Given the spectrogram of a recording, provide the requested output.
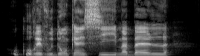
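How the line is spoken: Mocking call. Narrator (French): lançait-il d'un ton railleur

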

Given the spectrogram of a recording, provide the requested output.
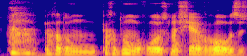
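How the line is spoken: Exclaimed. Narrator (French): s'écria-t-il

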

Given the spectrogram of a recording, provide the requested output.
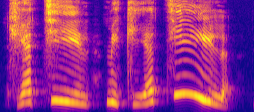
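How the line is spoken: Shouted questions. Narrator (French): lui criait-on

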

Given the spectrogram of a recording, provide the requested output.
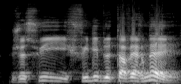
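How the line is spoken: Young man exclaiming. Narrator (French): s'écria le jeune homme

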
